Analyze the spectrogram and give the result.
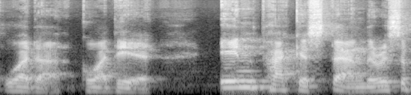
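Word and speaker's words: Gwadar: The most important thing is, can China, because China wants to link up to the port, I think it's pronounced Gwadir, in Pakistan.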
